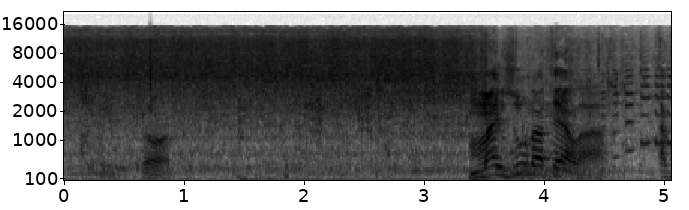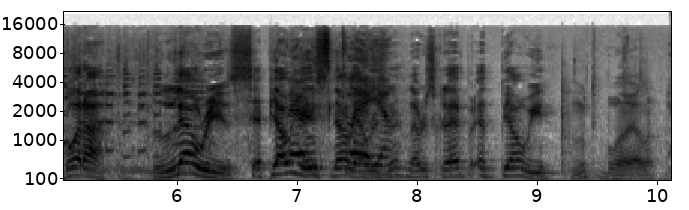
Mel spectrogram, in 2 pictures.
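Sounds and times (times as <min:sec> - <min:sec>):
toilet flushing: 0:00.0 - 0:07.5
speech: 0:00.6 - 0:01.1, 0:03.4 - 0:10.1.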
